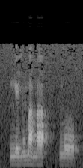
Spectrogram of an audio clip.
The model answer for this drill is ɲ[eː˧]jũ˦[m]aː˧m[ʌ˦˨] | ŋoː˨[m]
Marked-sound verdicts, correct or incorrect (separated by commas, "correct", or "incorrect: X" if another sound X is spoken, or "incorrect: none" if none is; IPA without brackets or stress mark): correct, correct, incorrect: a˦˨, incorrect: none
